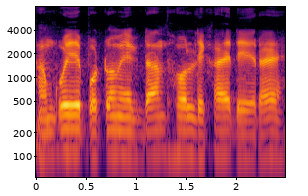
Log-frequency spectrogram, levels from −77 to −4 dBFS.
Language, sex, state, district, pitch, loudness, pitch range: Hindi, male, Arunachal Pradesh, Lower Dibang Valley, 105 Hz, -17 LUFS, 100-110 Hz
